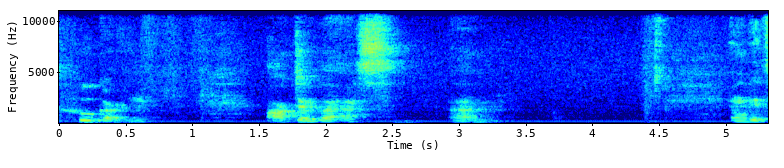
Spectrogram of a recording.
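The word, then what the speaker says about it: Hoegaarden: using a hoo garden who garden not hogan is pronounced who garden octo glass and we'll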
